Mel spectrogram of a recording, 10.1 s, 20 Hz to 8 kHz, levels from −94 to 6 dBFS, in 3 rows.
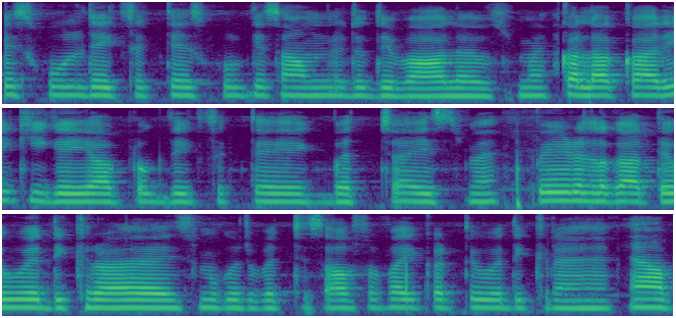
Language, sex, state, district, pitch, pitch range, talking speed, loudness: Hindi, female, Chhattisgarh, Rajnandgaon, 190 Hz, 185-195 Hz, 230 wpm, -25 LUFS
